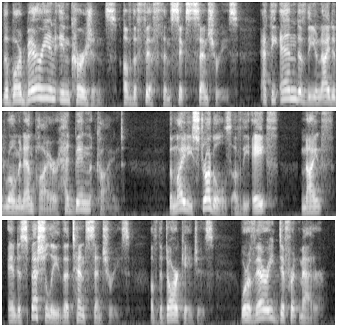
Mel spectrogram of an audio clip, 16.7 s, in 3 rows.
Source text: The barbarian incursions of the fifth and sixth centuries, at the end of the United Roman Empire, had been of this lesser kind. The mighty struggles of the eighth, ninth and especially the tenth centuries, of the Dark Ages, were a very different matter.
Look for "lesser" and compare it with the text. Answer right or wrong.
wrong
